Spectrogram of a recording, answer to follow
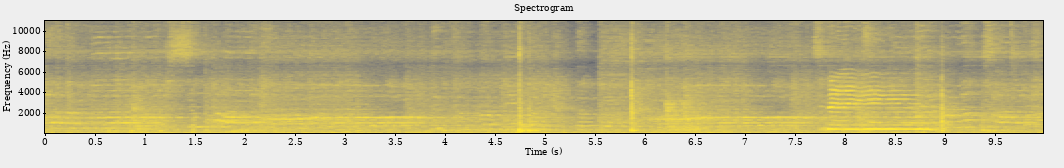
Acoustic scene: cafe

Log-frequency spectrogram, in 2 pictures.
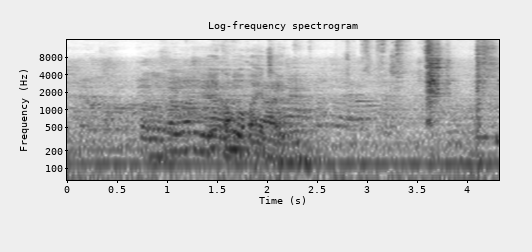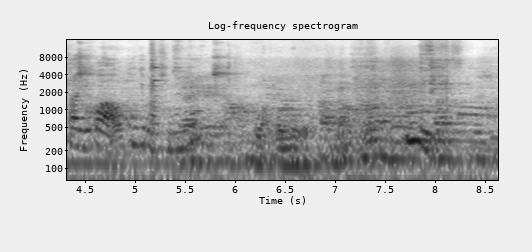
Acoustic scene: restaurant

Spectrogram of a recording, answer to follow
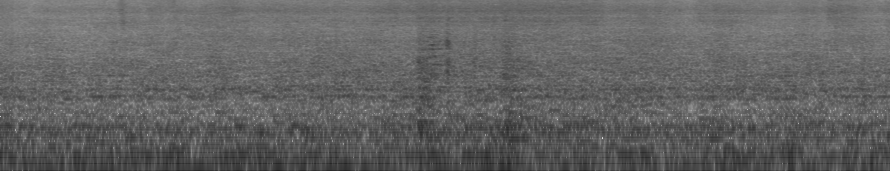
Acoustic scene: restaurant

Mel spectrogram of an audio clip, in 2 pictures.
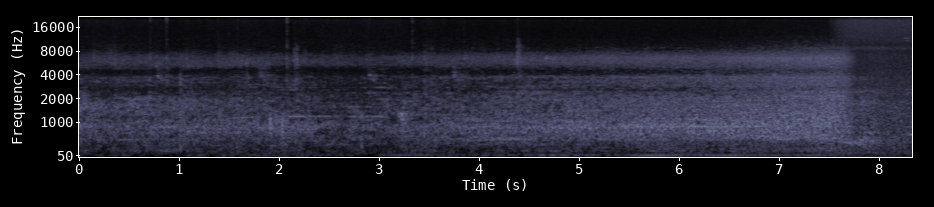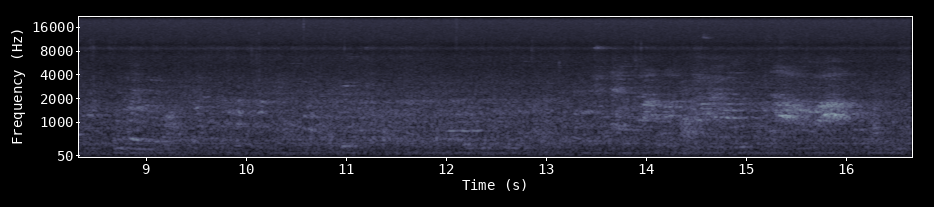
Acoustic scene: residential area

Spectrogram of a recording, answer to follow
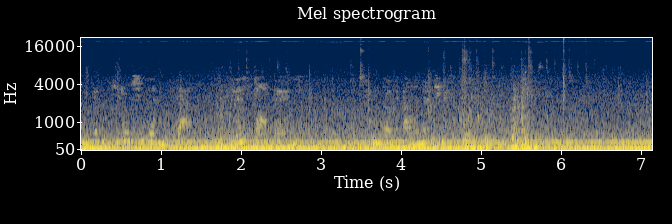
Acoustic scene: bus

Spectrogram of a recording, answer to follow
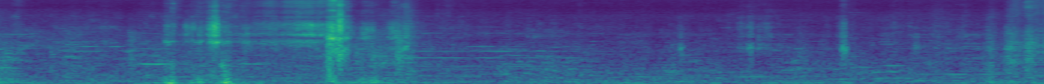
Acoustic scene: crowded indoor space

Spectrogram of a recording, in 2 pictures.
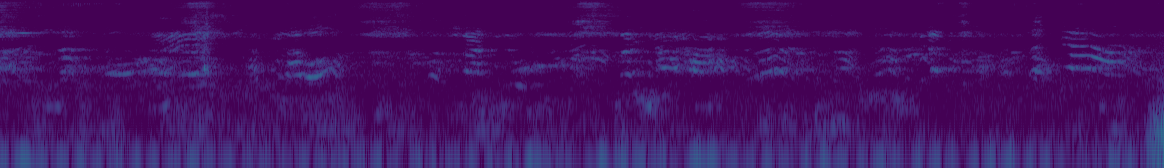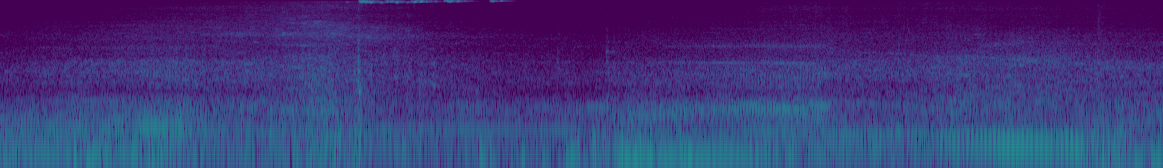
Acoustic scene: residential area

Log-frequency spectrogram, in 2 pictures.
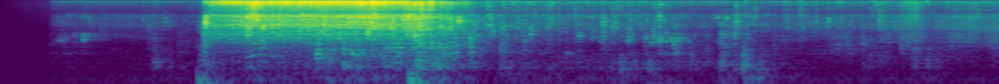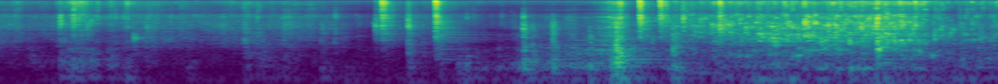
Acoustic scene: kitchen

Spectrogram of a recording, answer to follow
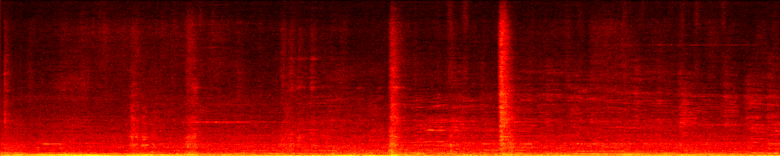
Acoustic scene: street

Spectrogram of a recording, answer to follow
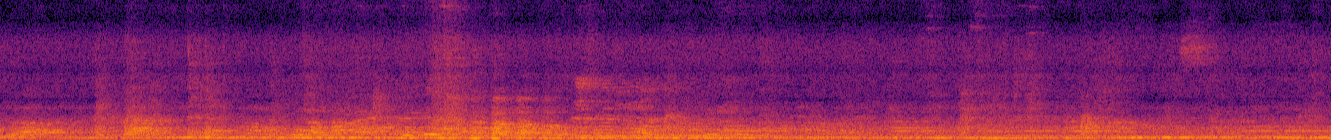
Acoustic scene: restaurant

